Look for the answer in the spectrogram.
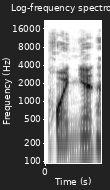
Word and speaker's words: poignant: Is it poignant? Is that how you say it? Poignant? – I think so. – All right. Poignant. There you go.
